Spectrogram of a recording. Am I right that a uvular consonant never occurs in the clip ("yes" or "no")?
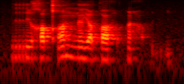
no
